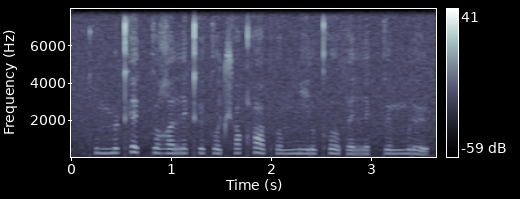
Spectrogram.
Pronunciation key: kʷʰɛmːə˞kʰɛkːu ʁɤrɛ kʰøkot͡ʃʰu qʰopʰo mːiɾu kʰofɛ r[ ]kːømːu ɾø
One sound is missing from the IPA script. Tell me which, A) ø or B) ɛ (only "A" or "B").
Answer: B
